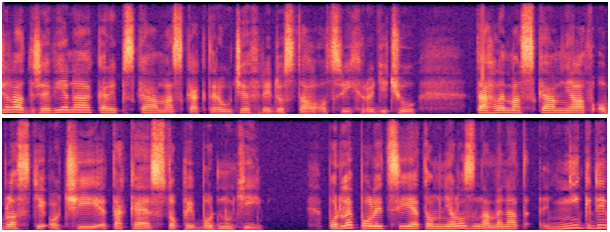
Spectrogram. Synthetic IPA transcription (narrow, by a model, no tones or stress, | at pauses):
ɛlad̪r̝ɛvjɛnaːkaɾɪpskaːmaskakt̪ɛɾo̞wd͡ʒɛfɾɪdo̞st̪alʔo̰t̪sviːxɾo̞ɟɪt͡ʃuː | t̪aɦlɛmaskamɲɛlafʔo̞̰blascɪʔo̞t͡ʃiːt̪akɛːst̪o̞pɪbo̞dnuciː | po̞dlɛpo̞lɪt͡sɪjɛt̪o̞mɲɛlo̞znamɛnat̪ɲɪɡdɪ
